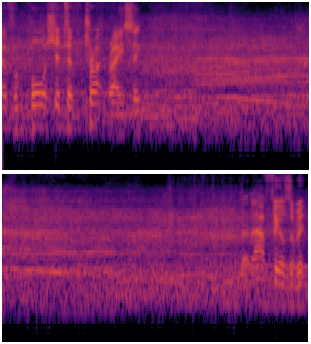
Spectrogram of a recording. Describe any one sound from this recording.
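Racing car engines roar at high revs as the cars speed past.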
